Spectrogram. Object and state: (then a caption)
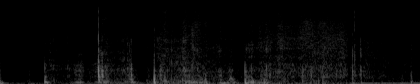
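Rubber sneaker sole. Long nails and fingertips scratch the brown patterned rubber sole and sidewall of a white canvas high-top sneaker. A quiet, continuous scraping hiss grows brighter midway, punctuated by five short, sharp clicks that fade almost immediately.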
